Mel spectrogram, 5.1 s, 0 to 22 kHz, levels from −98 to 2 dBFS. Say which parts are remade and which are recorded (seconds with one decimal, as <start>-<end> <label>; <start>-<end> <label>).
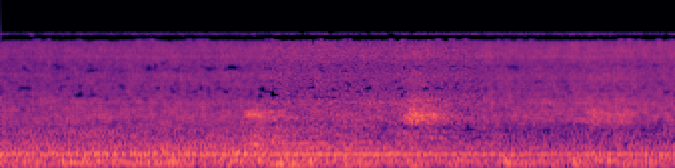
0.0-2.0 remade; 2.0-3.6 recorded; 3.6-5.1 remade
